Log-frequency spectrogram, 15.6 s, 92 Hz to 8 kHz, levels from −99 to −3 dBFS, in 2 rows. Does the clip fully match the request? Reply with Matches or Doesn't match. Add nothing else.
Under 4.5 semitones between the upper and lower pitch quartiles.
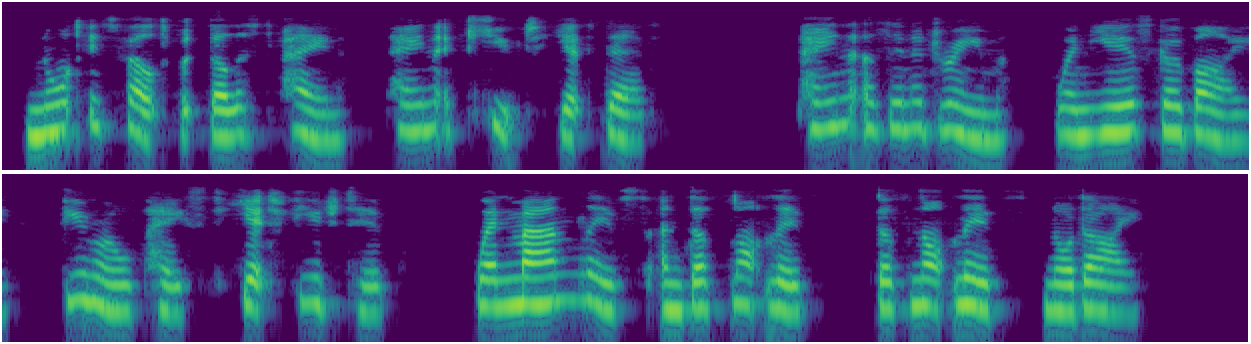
Matches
